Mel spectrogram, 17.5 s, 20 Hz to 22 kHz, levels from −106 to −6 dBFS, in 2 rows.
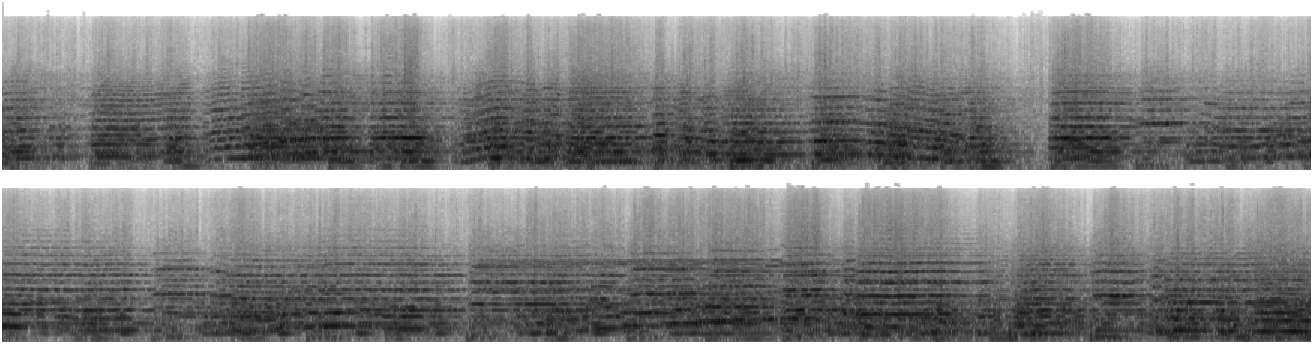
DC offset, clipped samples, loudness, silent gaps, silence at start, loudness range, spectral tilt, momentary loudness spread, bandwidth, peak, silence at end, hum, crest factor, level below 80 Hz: under 0.1%; under 0.1%; -19 LUFS; none; 0 s; 4 LU; -6 dB/octave; 7 LU; 16.5 kHz; -4 dBFS; 0 s; none; 14 dB; -46 dBFS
